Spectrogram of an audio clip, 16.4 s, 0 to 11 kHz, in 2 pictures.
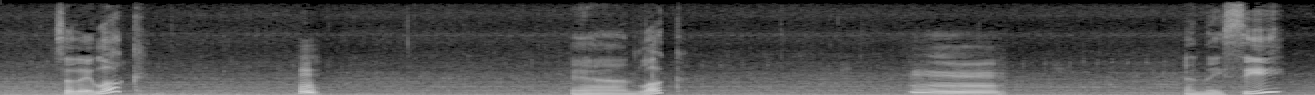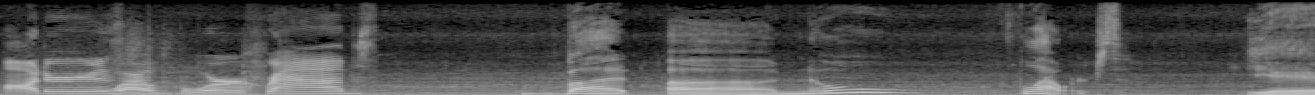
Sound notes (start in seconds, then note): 7.3 more motorboat sounds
